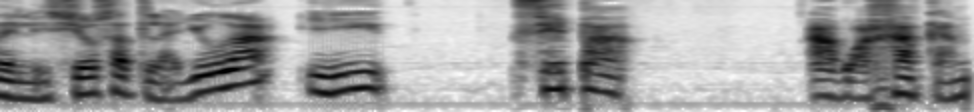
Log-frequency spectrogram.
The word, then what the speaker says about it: Guajacka: Eh, no Oaxaca como se escribe, sino G-U-A J-A-C-K-A, si no mal recuerdo, Oaxaca Brand así como se escucha.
